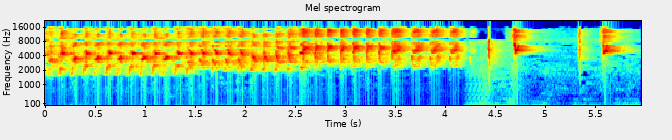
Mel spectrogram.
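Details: Young lovebird (Agapornis) singing: dense, high, rapid chirping chatter for about four seconds, then it breaks off into a few separate sharp chirps with short gaps and low thumps between.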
